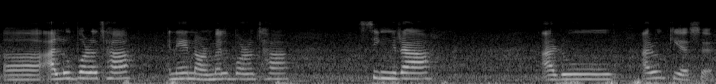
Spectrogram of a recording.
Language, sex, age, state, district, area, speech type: Assamese, female, 18-30, Assam, Nalbari, rural, spontaneous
